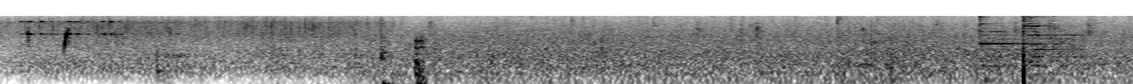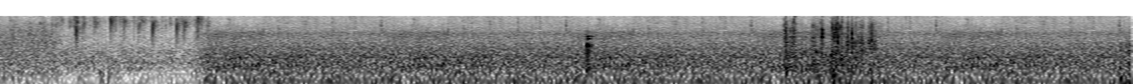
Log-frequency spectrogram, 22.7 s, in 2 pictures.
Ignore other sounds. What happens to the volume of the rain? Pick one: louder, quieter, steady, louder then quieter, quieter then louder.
steady.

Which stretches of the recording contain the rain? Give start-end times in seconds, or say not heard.
0.0-22.6.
